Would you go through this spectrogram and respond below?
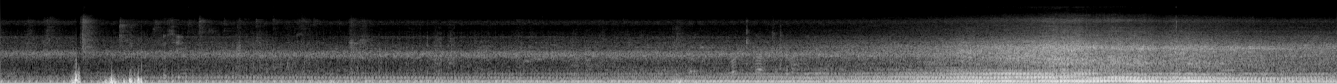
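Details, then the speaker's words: Honda Vario 125 scooter after a repair for a fuel pump that wouldn't hum and lost ignition, ECU in mode one: a steady idle, then the engine picks up cleanly on the throttle. Running normally with no delay; the ECU fault history still needs a manual reset. "Oke Guys Alhamdulillah ya untuk motornya sudah normal ya kita gas udah responsif ya untuk gasnya nak delay"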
